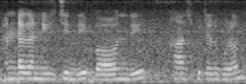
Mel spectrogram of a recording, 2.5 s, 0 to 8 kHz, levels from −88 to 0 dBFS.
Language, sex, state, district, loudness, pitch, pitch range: Telugu, female, Telangana, Nalgonda, -19 LUFS, 195 Hz, 190-210 Hz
